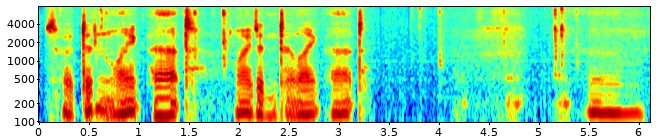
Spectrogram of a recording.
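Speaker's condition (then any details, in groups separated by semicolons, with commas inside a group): No condition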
